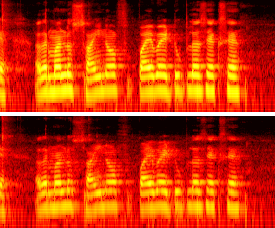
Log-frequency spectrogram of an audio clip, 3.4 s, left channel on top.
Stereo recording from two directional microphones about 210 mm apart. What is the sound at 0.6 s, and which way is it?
Speech, 40° left (ahead or behind).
